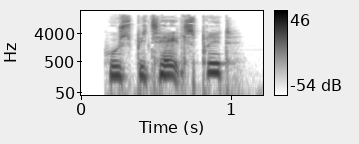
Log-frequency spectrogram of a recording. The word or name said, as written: hospitalssprit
